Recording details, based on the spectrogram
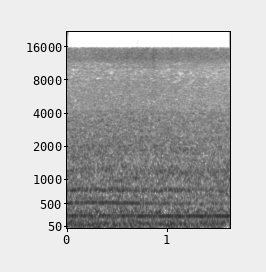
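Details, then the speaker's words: Combine separator test before wheat harvest, with the chopper in neutral: a smooth steady hum with a constant low tone and no knocks or rattles; sounds and feels smooth. "Listen for weird noises. Sounds smooth. Feels smooth. It's spinning."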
